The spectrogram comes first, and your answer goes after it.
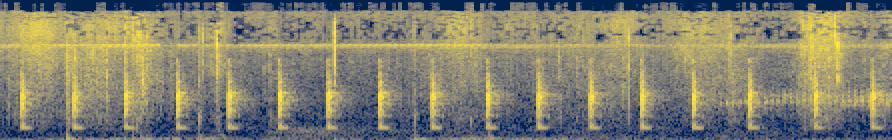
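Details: A blacksmith tree frog calls from a marsh after dark, striking sharp hammer-like knocks at an even pace of roughly two to three per second, with a faint insect hum underneath.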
